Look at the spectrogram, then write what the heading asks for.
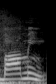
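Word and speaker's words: balmy: दोस्तों इसके बाद हमारा अगला वर्ड आता है बामी। दोस्तों इसे जो है वह बा में प्रोनाउंस किया जाता है क्योंकि इसमें एल साइलेंट है और इसका मतलब होता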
